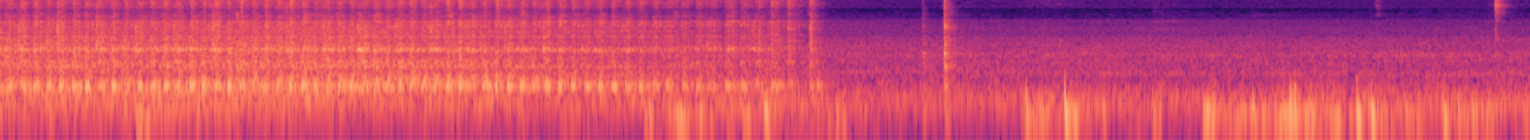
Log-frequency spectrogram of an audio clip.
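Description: A sewing machine stitching clothing hums and ticks steadily at close range for about six seconds, then stops. Quieter handling clicks and taps follow.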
